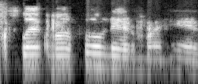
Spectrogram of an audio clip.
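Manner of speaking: ordinary talk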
